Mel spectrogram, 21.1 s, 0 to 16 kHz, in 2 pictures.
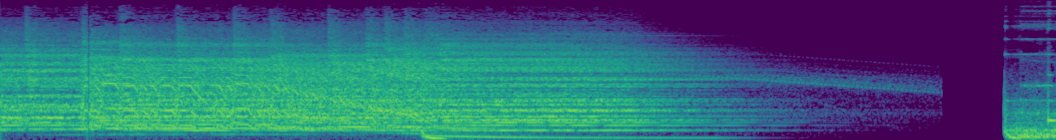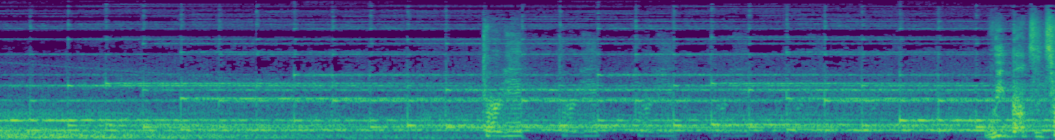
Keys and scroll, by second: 0.3 ctrl+shift+space, 2.7 ctrl+shift+space, 6.9 ctrl+shift+space, 11.3 space.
